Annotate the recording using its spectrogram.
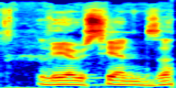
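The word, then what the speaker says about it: Léo Scienza: like how do you say his name Leo Sienza.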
